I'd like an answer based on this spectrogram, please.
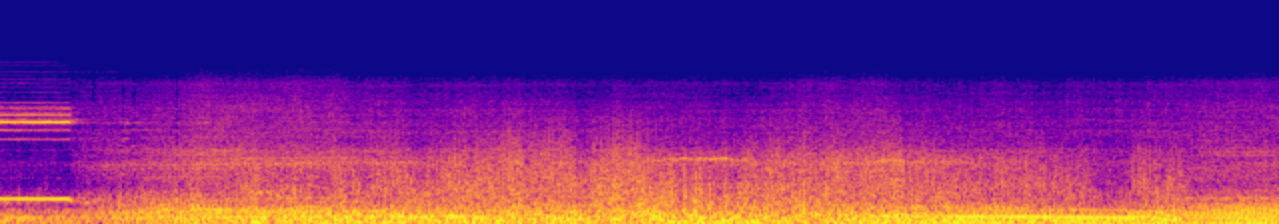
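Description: Motorcycle riding along a road, its engine running under a steady rush of wind on the microphone. A vehicle horn sounds briefly at the start and cuts off within the first second.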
